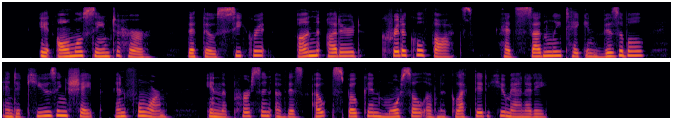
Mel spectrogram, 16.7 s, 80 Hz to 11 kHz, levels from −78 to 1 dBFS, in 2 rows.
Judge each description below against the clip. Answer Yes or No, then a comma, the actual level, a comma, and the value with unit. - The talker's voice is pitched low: No, high, 205 Hz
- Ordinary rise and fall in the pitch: Yes, average, 4.5 semitones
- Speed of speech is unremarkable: No, slow, 110 wpm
